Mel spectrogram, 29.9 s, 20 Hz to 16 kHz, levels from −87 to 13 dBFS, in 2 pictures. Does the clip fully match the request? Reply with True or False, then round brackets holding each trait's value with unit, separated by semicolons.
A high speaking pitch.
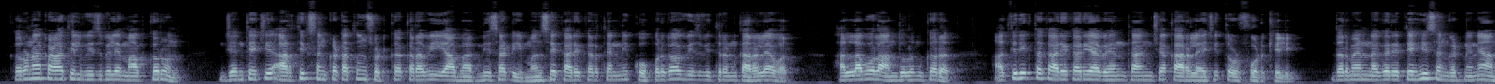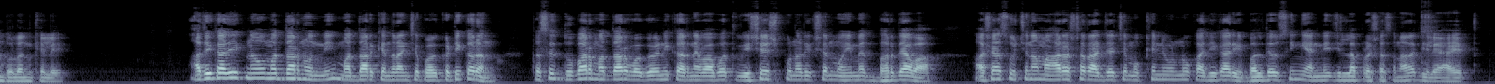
False (150 Hz)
